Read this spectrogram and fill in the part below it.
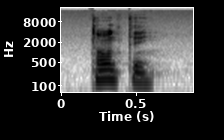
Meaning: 1. to attempt 2. to tempt 3. to be desirable or interesting to; to be something one feels like doing
- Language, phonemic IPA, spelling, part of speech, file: French, /tɑ̃.te/, tenter, verb, Fr-tenter.ogg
